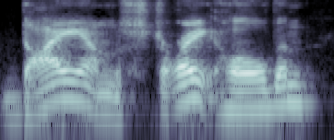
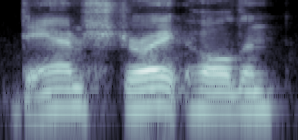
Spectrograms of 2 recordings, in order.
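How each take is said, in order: First: It is said in a Western accent. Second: It is said in his normal accent.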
